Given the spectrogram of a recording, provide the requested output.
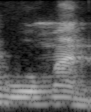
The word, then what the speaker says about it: woman: Kalau A itu bacanya woman ya, kalau E bacanya women.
